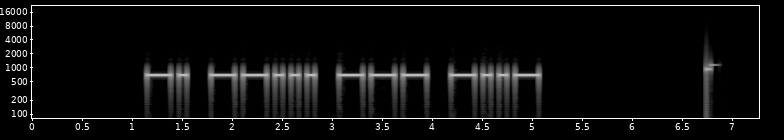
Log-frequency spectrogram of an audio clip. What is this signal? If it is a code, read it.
Morse code, heard as a keyed tone, about 15 wpm, 700 Hz. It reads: N7OX
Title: USA Call Signs - 4 Characters - 2x Character Spacing - 15wpm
